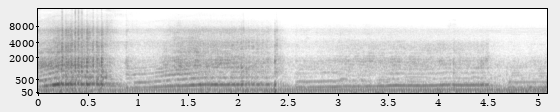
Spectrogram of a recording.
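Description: Car engine revved hard at a drag-race start line. There is a loud rev at the start, then the revs drop and climb again, a sharp crack comes about two and a half seconds in, and the engine holds a lower steady speed before easing off near the end.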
